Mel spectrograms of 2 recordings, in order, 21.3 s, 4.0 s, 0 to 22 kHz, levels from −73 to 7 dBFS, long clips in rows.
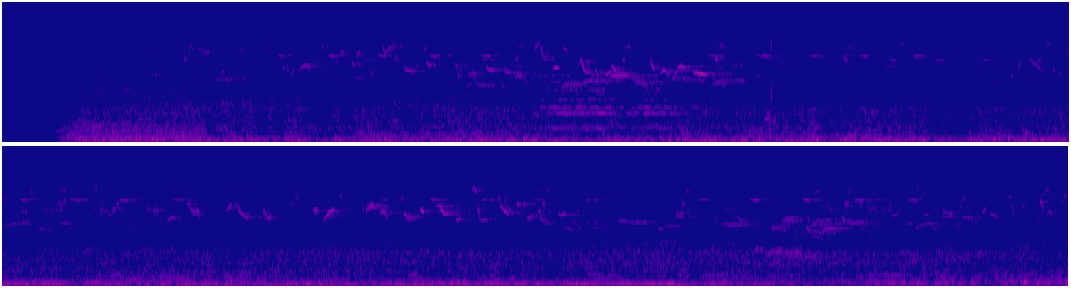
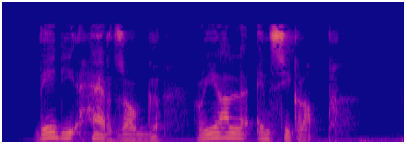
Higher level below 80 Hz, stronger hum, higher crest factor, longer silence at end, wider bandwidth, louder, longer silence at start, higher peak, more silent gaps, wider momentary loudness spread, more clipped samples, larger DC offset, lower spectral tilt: second, -62 dBFS vs -54 dBFS; neither; second, 18 dB vs 24 dB; second, 0 s vs 0.35 s; second, 9.6 kHz vs 11.5 kHz; second, -53 LUFS vs -27 LUFS; first, 0.55 s vs 0.35 s; second, -36 dBFS vs -6 dBFS; neither; second, 7 LU vs 26 LU; neither; neither; about the same, -4 dB/octave vs -3.5 dB/octave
